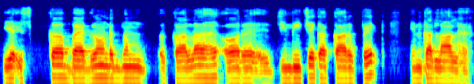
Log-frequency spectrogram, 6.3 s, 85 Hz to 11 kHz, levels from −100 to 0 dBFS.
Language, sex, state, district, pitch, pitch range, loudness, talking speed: Hindi, male, Bihar, Gopalganj, 115 Hz, 110-125 Hz, -16 LUFS, 125 wpm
